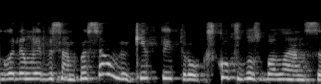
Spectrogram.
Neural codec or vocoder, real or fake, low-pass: codec, 16 kHz, 4 kbps, X-Codec, HuBERT features, trained on balanced general audio; fake; 7.2 kHz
